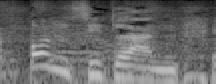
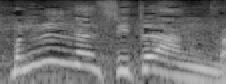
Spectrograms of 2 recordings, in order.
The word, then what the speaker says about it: Poncitlán: Bueno, se pronuncia Poncitlán, acentuando en la N. ¿Cómo se puede acentuar una N? No sé. – Acentúa la N. – Bueno, Poncitlán.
